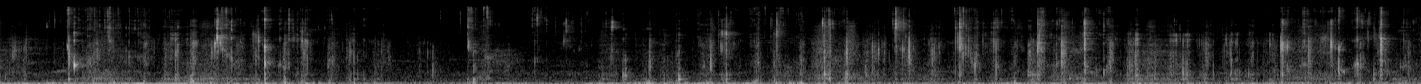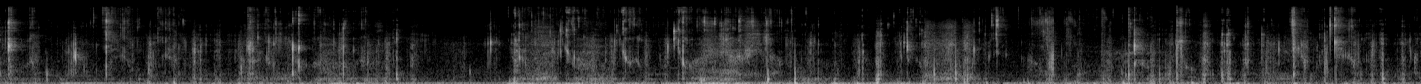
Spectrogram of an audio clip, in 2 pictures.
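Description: Close-miked chewing and crunching of fried pakoras soaked in green chutney, a dense run of quick, crisp clicks and mouth sounds.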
